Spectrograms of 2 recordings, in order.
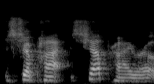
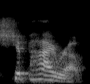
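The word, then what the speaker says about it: Shapiro: ago that it's not he doesn't pronounce it sha pyro it's ship pyro so like five seconds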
